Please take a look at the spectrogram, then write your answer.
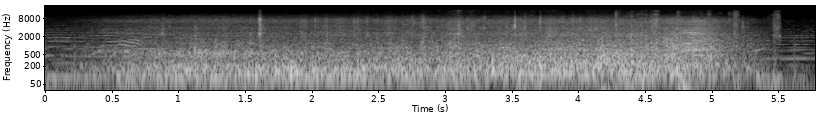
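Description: Heavy surf from high ocean waves at Gunung Kidul, Indonesia, roars steadily, broad and loud, with waves churning continuously close by and a gusty rush of wind over the microphone.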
